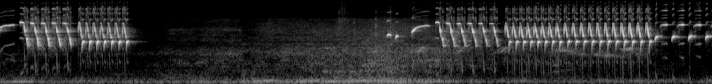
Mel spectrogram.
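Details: Canary song for tutoring: bursts of rapid bright trills and rattling notes, a quiet gap of about three seconds with faint background hiss, then a long fast rolling trill with repeated chirps.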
